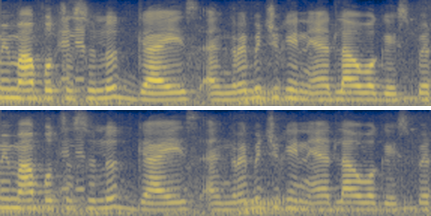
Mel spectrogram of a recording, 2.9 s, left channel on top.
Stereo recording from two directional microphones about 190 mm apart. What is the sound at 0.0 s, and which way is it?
A woman's voice, 20° left (ahead or behind).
